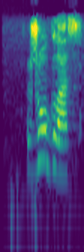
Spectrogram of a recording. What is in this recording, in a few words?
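"жуглас", Komi, female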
